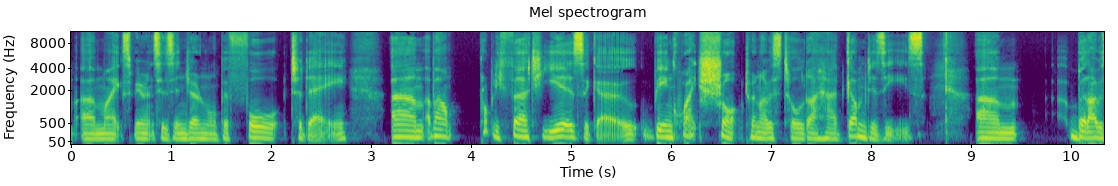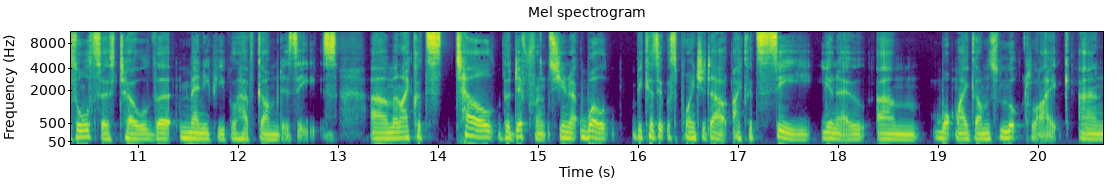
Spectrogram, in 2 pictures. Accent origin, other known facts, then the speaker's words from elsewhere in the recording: Nigeria; moved away; I grew up in Nigeria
